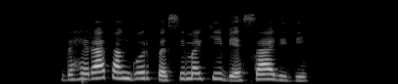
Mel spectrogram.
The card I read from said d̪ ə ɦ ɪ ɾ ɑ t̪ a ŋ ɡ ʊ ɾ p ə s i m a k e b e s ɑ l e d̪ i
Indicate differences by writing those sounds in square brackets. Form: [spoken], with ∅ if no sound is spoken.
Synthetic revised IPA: d̪ ə ɦ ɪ ɾ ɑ t̪ a ŋ ɡ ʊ ɾ p ə s i m a k e b e s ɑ [ɾ] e d̪ i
